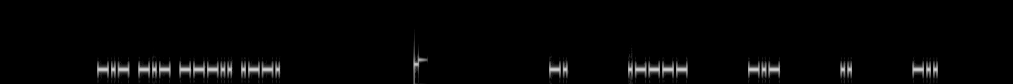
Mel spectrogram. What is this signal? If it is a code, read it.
Morse code, heard as a keyed tone, about 36 wpm, spaced as for 17 wpm, 700 Hz. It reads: KK8P N1KID
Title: USA Call Signs - 6x Character Spacing - 35wpm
